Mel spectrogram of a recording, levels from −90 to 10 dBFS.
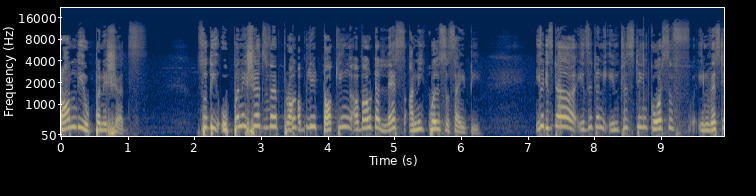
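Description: At 3.46 to 3.65 s and again at 7.17 to 7.37 s, frames out of order swap two neighbouring blocks of about 93 ms, which fits runs of four frames. The result is a garbled flutter. Unlike a dropout, no time is lost.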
